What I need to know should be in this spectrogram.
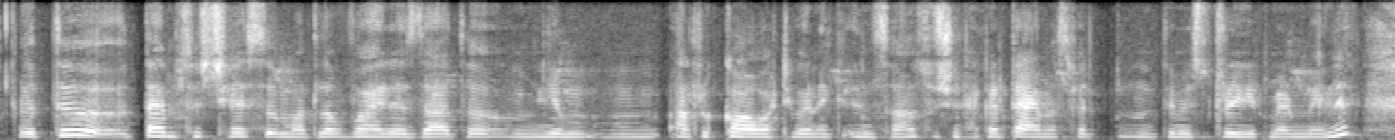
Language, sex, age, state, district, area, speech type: Kashmiri, female, 18-30, Jammu and Kashmir, Anantnag, rural, spontaneous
